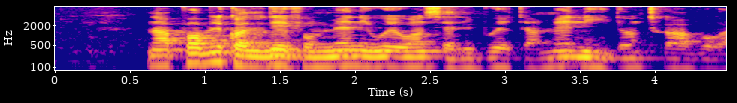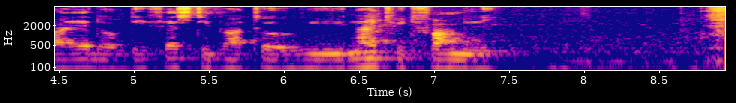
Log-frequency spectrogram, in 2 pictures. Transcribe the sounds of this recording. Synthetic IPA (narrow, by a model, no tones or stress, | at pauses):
napɔblikɔlidefɔmɛniwewɔ̃ntsɛlibɹetãnmɛnidɔ̃ntʰɹavolahɛdɔvdifɛstivaltʰoɹijunaɪtwidfamili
